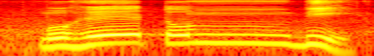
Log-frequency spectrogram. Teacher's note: Iklab itu artinya menukar atau mengganti. Jadi cara membacanya dengan menyuarakan tanwin. Ya, tanwin dengan mim.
